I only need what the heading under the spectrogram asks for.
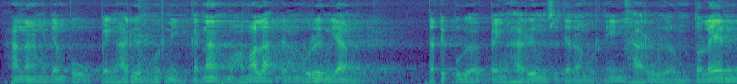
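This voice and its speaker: An older Islamic teacher with an Acehnese accent speaks in a very low, unhurried voice. He explains rulings informally, in the manner of a lecture answering questions. The sound rings with the long echo of a hall. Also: darkish tone, slight background noise. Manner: informal, explanatory, switches between languages. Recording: echoey hall with long reverb.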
